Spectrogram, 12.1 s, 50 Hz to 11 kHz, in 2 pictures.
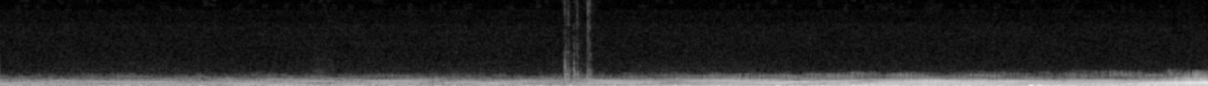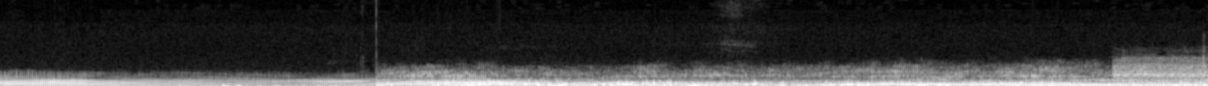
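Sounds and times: jet engines droning: 7.8s - 12.0s.

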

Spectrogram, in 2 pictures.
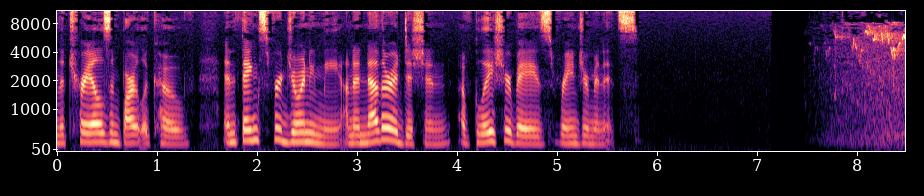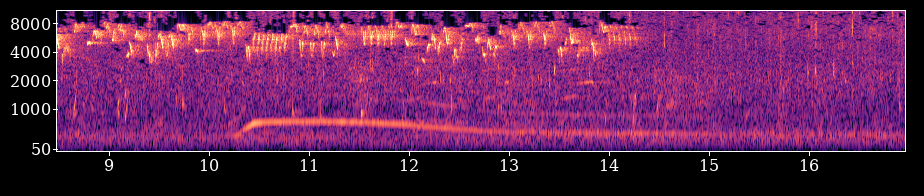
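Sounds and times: small birds chirping and trilling: 7.7s - 14.8s
long wailing call: 10.1s - 15.7s.

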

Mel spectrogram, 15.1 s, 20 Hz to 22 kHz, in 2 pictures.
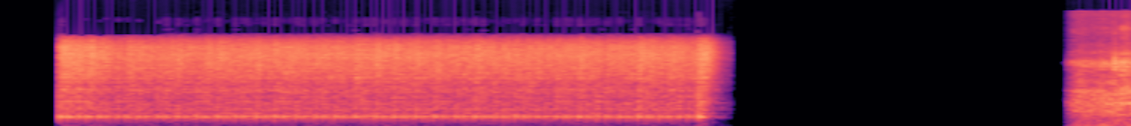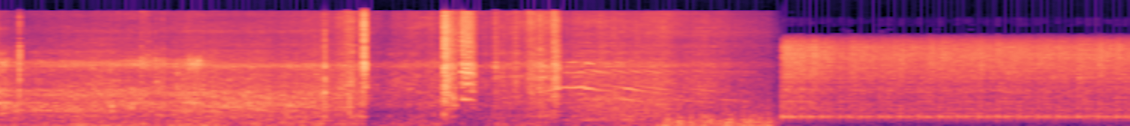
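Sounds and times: skateboard wheels rolling on concrete: 7.1s - 15.0s
skateboard snapping and clacking: 8.4s - 11.4s.

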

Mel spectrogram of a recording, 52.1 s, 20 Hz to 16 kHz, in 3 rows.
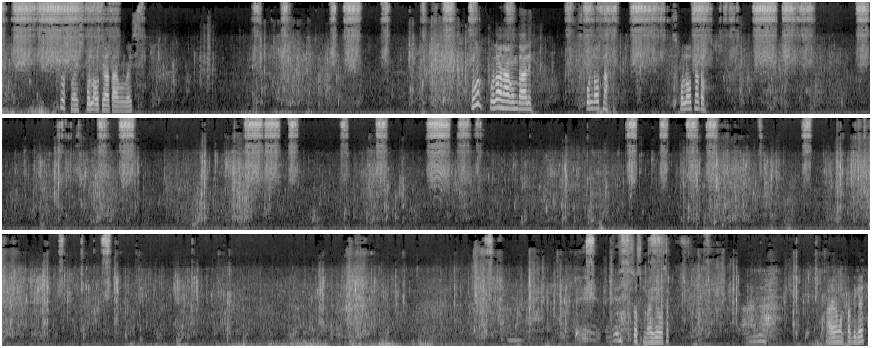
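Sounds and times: wind rumble on microphone: 0.0s - 1.4s, 37.2s - 46.3s
sea water washing and splashing: 4.9s - 52.0s.

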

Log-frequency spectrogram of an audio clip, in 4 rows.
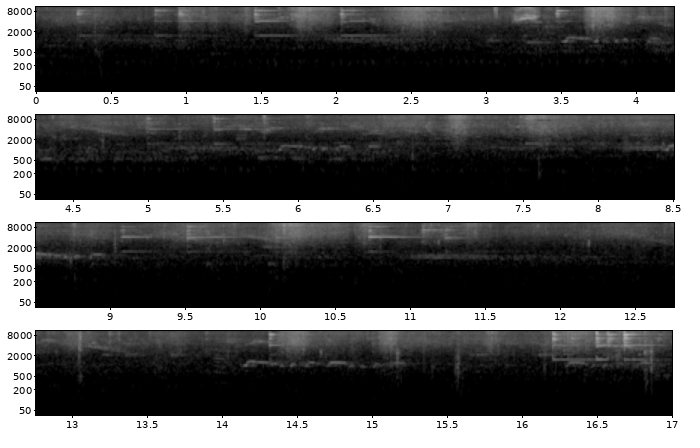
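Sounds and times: faint outdoor ambience: 0.0s - 17.0s
wavering high-pitched calls: 1.0s - 4.2s, 7.5s - 11.6s, 14.1s - 15.4s, 16.2s - 17.0s.

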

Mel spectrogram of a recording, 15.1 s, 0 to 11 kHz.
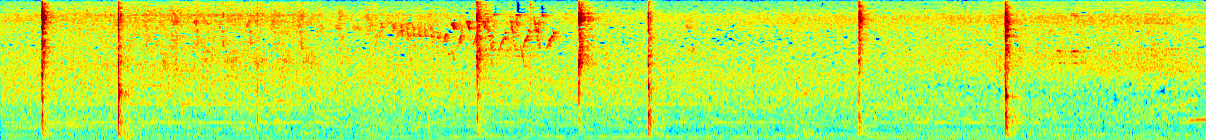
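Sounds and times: cleaver chopping meat on wood: 0.5s - 0.8s, 1.4s - 1.8s, 5.4s - 6.2s, 7.2s - 8.4s, 10.7s - 11.0s, 12.5s - 12.9s.

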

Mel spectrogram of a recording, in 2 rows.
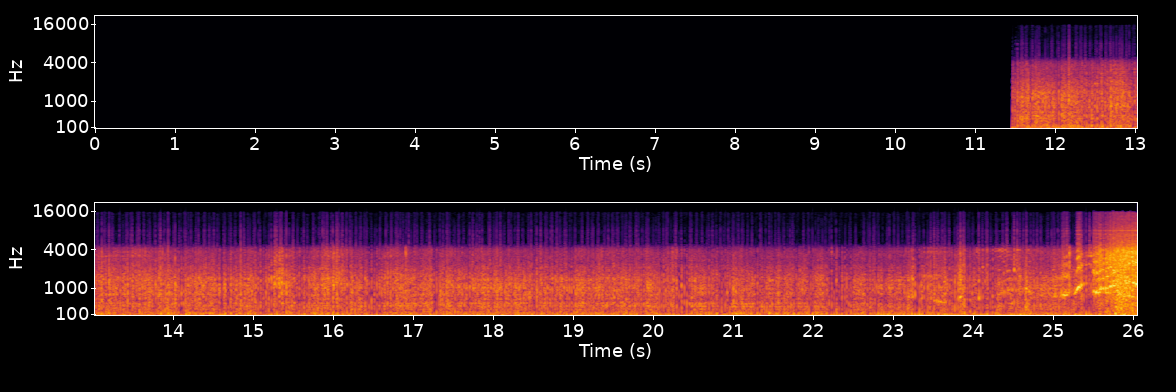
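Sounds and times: bus engine and road noise: 11.5s - 26.0s.

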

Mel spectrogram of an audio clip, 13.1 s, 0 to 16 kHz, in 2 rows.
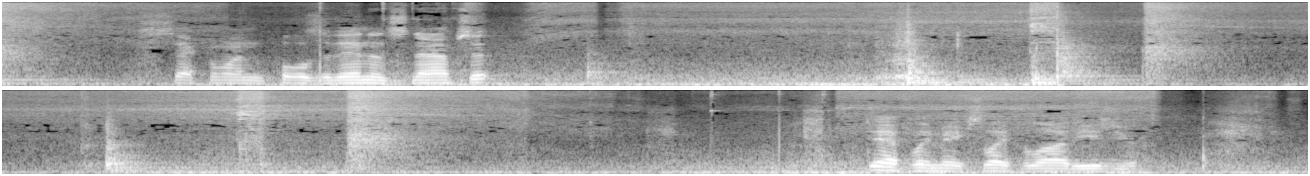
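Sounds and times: rivet gun air hiss: 0.0s - 1.1s, 2.6s - 9.6s.

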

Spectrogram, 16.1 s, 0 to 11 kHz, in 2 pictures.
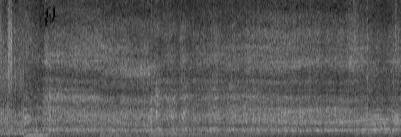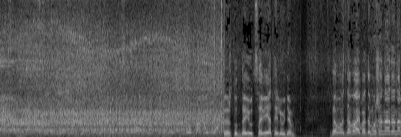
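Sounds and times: vehicle engine running under load: 0.0s - 12.6s.

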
